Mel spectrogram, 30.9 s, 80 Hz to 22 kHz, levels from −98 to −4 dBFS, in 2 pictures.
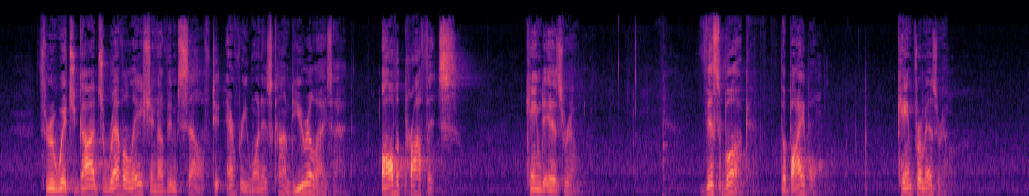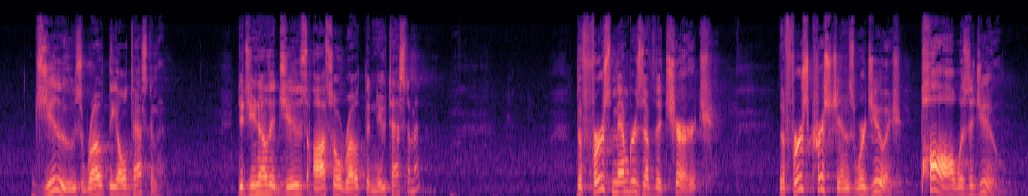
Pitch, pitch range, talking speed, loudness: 145 Hz, 125-165 Hz, 110 wpm, -30 LUFS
